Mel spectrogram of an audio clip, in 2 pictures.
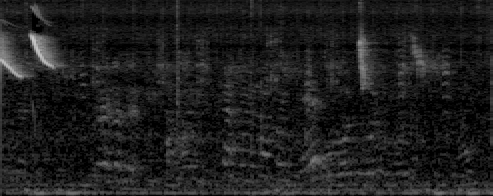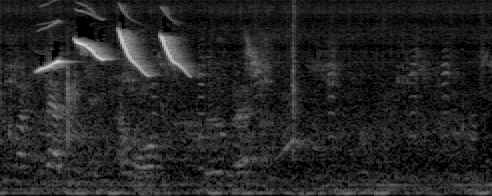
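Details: Rufous-collared sparrow song meant to stir up caged tico-ticos: a falling whistle at the start, scattered quiet chirps and murmurs, then a loud phrase of one rising and several steeply dropping whistled notes midway.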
